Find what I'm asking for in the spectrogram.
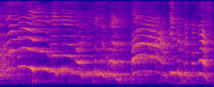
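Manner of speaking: very high, loud comic shrieks; mock panicked screaming. Disciples circling in the boat fleeing a ghost, panicked screaming. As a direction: scream and scramble in hammed-up panic. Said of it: "Se los imagina gritando".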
